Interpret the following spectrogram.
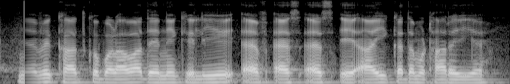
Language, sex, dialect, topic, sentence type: Hindi, male, Kanauji Braj Bhasha, agriculture, statement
